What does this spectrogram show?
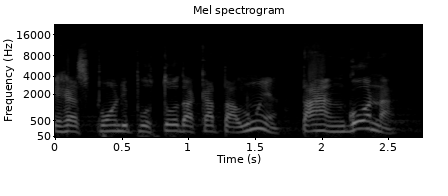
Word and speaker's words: Tarragona: por toda a Catalunha, Tarragona, que é essa pronúncia segundo o catalão.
